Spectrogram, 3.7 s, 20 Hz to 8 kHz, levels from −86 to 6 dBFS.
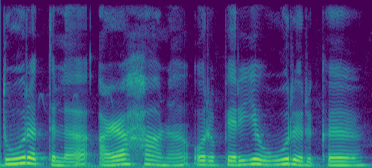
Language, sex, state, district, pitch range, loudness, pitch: Tamil, female, Tamil Nadu, Nilgiris, 180-225 Hz, -16 LUFS, 195 Hz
